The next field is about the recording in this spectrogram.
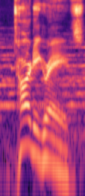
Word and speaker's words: tardigrades: And now it's been revealed that the mission was carrying a cargo of dehydrated microscopic life forms known as tardigrades. And if you don't know what a tardigrade is, it is a little microscopic shit that is indestructible. – And that's how you say it. – Tardigrades, yes.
